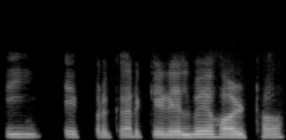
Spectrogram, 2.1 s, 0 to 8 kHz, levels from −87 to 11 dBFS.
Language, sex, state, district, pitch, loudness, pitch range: Bhojpuri, male, Bihar, Saran, 165 Hz, -24 LUFS, 165-175 Hz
